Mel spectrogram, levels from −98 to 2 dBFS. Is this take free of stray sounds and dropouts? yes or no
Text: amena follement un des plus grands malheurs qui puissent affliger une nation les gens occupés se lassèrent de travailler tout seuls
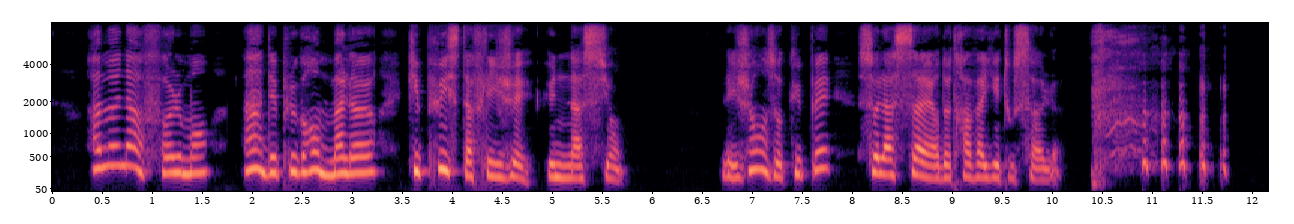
no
